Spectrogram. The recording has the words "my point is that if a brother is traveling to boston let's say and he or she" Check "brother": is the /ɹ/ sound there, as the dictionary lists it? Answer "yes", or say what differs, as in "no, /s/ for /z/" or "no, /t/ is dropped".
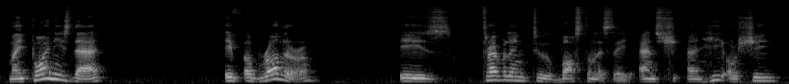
yes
